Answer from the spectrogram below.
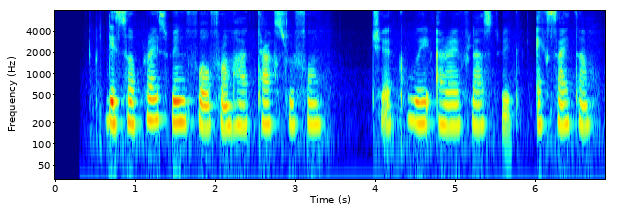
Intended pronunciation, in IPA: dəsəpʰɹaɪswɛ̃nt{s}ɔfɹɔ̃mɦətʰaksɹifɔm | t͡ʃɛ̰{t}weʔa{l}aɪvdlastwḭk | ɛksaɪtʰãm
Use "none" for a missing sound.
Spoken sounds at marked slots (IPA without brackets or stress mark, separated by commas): f, k, ɹ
